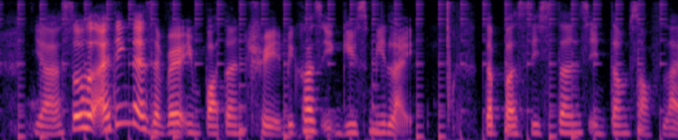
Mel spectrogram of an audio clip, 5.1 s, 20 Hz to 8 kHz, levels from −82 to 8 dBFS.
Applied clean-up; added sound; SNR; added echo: none; Keyboard (musical); 16 dB; none.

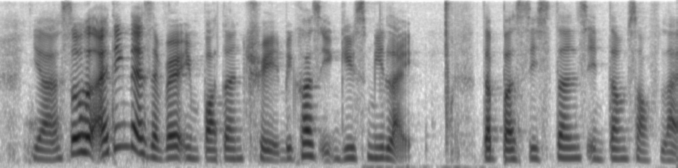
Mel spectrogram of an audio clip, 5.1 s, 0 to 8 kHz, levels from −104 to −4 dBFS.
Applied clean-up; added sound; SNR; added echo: none; none; none; none.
